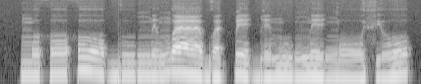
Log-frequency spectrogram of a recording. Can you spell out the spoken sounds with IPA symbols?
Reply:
mohoːhoːɡ͡buː ŋ͡meŋʷæːɡʷæ k͡peɡ͡be mu ŋ͡meŋ͡moː fʲo

